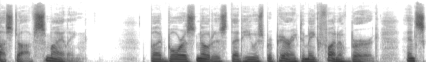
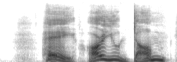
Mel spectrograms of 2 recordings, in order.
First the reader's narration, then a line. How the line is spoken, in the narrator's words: shouted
